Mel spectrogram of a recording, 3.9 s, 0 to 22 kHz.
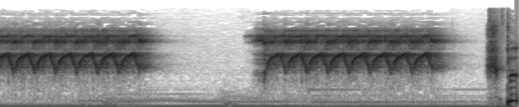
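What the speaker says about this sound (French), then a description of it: "On active l'alarme, écoutez ça." A loud, piercing electronic alarm siren from an EZVIZ CB8 2K battery security camera, warbling rapidly, sounding in two bursts with a short pause between, then a brief clatter at the end.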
